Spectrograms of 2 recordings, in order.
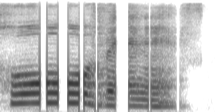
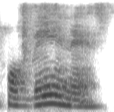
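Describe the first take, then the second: First: "jovenes" as HO-ve-nes, first syllable drawn out slowly; stress on first syllable. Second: "jovenes" stressed on the middle syllable, ho-VE-nes; wrong stress on jovenes. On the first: Teacher correcting the mistake for learners, "jovenes" slowly stressed HOOO-ve-nes. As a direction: stretch and punch the opening HO of "jovenes". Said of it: "The word maintains its stress here".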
